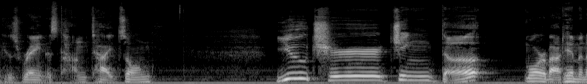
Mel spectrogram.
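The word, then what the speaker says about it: 尉迟: the first character of Yu Chi, Yu, is actually pronounced Wei. But when it's used as a surname, when the character Chi follows, the Wei becomes a Yu instead.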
